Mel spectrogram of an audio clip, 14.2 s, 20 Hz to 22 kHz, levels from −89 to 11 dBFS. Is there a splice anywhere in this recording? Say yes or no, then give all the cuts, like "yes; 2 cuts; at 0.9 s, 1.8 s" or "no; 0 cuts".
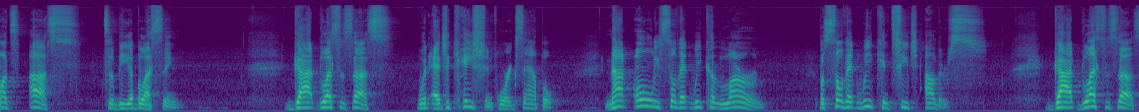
no; 0 cuts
